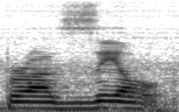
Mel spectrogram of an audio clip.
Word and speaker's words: Brazil: Miss, pero Brasil se escribe con S, ¿no? Yeah, that is in Spanish, but in English it's Brazil, ¿no? Entonces, miren por ahí, ¿no? Those details, and that is the pronunciation, Brazil, okay?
